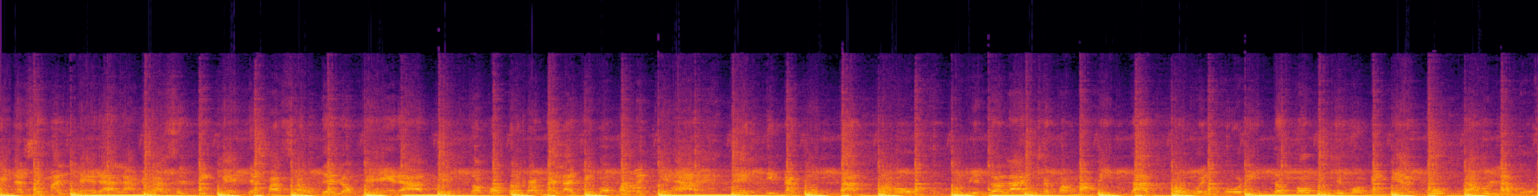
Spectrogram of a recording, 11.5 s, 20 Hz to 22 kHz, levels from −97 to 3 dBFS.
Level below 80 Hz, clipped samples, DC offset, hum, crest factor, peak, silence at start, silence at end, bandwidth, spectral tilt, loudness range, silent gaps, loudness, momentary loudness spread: -10 dBFS; 0.6%; under 0.1%; none; 8 dB; 0 dBFS; 0 s; 0 s; 9.8 kHz; -6.5 dB/octave; 1 LU; none; -10 LUFS; 5 LU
